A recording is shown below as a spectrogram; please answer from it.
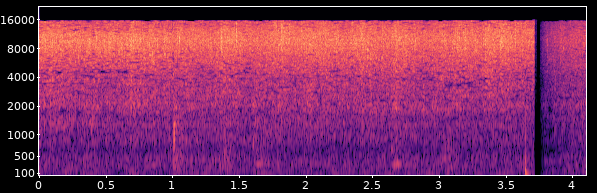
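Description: Red chilli sauce, soy sauce, black pepper and salt being stirred together in a hot pan, a continuous loud sizzle with a few faint scrapes and a sharp knock near the end, no talking.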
